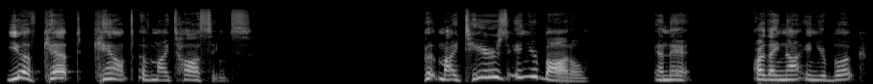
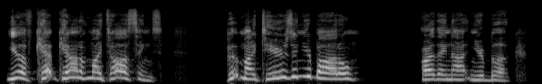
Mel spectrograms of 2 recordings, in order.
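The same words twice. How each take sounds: First: Slow reading. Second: Louder reading. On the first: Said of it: "Now listen to what King David says". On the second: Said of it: "Psalm fifty-six, verse eight". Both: Shown as a demonstration.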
